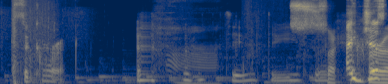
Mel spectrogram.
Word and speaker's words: sakura: It's sakura. Two, three, four. I just got corrected on this pronunciation.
